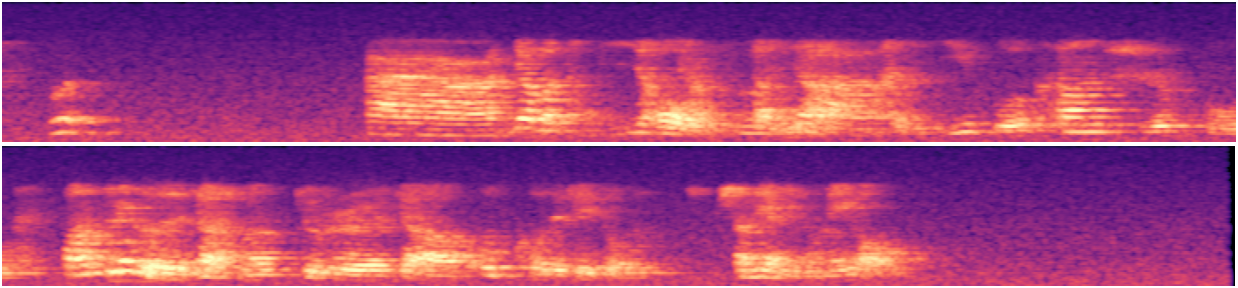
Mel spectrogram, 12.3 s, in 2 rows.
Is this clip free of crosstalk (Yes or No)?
No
